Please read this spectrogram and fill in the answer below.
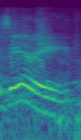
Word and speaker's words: Zerry: So Zerry rhymes with Larry, come on up.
